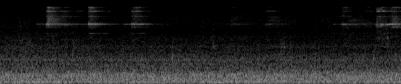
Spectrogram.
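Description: Steady low background hum, with a few faint light clicks during the quiet chewing of a bite.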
